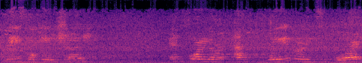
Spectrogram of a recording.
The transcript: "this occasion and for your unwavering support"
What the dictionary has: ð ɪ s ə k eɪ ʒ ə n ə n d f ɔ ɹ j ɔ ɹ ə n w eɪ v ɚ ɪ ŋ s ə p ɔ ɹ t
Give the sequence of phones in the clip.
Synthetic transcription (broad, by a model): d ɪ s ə k eɪ ʃ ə n ə n d f ɔ ɹ j ɔ ɹ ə w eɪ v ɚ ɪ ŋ s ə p ɔ ɹ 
